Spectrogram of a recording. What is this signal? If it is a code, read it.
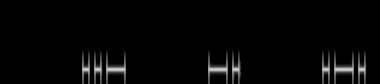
Morse code, heard as a keyed tone, about 20 wpm, spaced as for 8 wpm, 700 Hz. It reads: UNR
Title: 100 Lesson 17e - Letter u - Three Characters 20wpm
